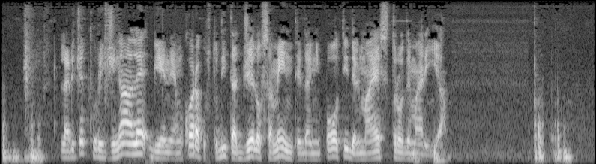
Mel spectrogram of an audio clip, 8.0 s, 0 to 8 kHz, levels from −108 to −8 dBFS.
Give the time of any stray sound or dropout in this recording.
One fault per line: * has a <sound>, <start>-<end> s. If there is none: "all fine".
all fine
